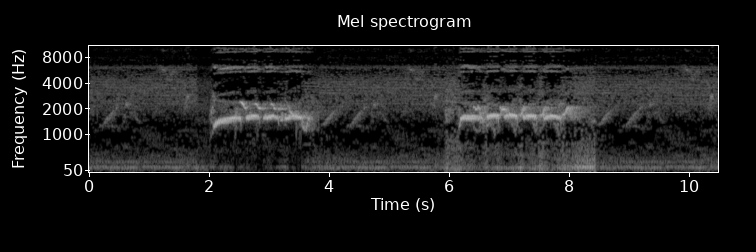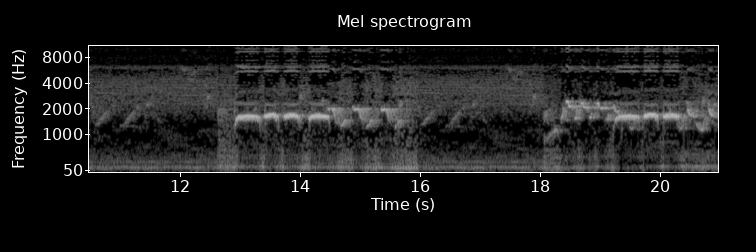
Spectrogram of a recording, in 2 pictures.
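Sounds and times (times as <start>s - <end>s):
laughingthrush whistled phrases: 2.0s - 4.6s, 6.0s - 9.1s, 12.8s - 16.7s, 18.0s - 20.9s.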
